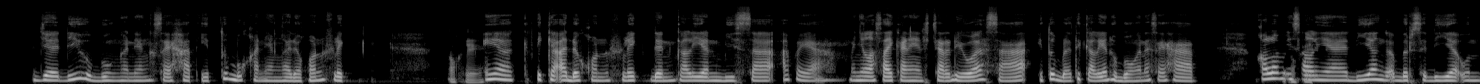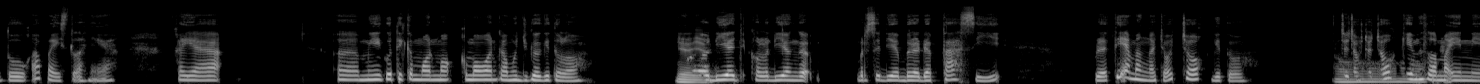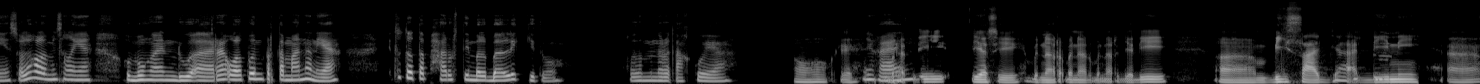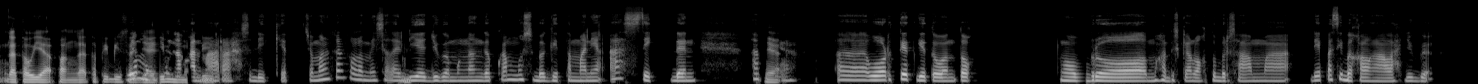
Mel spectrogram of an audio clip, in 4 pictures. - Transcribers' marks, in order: tapping; other background noise; in English: "worth it"
- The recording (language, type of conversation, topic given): Indonesian, advice, Bagaimana cara mengatakan tidak pada permintaan orang lain agar rencanamu tidak terganggu?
